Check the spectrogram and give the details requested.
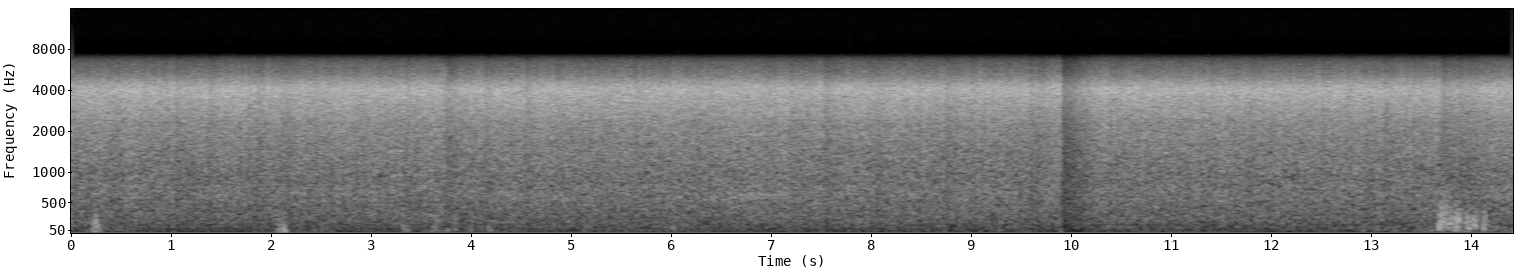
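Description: Rain shower falling steadily, an even hiss of rain on the surroundings. The sound drops out briefly about ten seconds in, and a couple of low thumps come near the end.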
